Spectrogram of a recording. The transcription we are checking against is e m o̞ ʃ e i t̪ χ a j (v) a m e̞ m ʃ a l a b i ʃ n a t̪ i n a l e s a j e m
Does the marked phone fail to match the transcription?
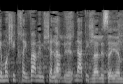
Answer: no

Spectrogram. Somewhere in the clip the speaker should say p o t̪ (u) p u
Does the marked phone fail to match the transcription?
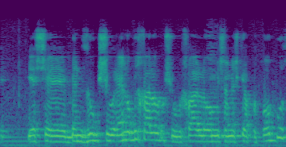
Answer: yes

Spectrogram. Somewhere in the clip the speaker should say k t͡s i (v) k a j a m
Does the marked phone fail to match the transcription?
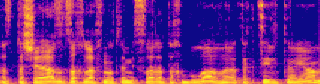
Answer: no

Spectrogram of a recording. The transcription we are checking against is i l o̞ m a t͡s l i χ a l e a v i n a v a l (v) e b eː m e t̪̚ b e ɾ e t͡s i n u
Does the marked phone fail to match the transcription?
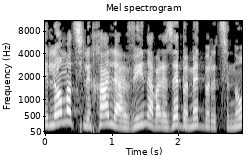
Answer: yes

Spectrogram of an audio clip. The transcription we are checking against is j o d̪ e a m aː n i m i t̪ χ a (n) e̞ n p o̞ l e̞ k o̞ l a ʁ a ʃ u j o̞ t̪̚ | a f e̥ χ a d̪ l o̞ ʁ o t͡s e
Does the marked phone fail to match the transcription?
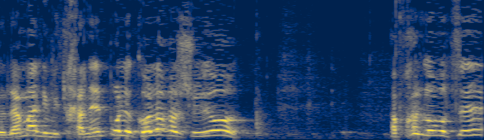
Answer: no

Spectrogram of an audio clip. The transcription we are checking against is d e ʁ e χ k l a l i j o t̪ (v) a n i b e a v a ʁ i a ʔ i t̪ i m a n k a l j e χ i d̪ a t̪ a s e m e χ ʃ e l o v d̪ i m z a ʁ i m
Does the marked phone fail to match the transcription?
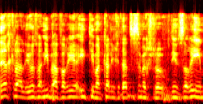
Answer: no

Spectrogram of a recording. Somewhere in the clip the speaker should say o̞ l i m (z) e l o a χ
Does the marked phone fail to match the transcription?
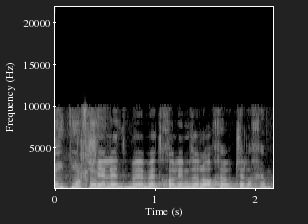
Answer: no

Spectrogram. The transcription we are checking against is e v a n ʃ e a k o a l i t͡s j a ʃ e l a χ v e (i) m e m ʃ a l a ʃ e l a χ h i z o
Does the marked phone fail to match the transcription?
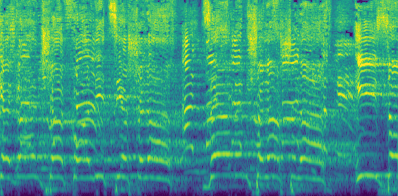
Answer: yes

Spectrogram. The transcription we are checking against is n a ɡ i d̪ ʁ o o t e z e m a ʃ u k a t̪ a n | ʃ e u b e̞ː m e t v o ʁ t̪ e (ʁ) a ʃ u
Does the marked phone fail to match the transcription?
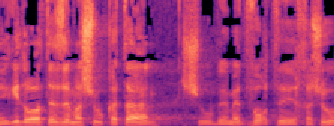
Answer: yes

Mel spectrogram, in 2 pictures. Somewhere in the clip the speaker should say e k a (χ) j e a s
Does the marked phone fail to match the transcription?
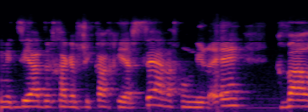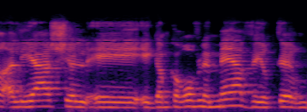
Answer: no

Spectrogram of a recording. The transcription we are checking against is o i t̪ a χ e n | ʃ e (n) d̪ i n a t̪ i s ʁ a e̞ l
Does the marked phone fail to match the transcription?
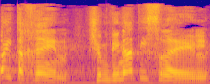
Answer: yes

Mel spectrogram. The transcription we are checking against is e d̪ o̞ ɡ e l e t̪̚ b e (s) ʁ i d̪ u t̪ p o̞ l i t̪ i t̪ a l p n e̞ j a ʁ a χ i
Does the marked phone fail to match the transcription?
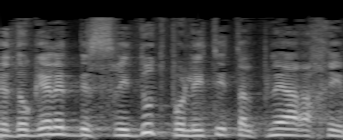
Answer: no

